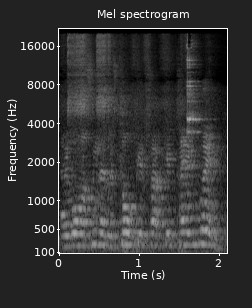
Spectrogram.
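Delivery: normal talking voice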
